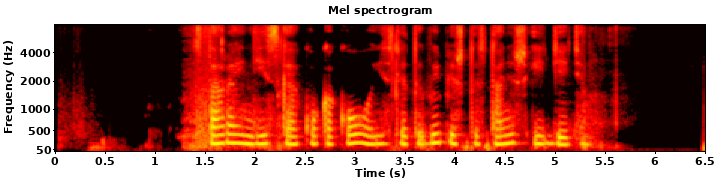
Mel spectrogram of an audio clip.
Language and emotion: Russian, neutral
